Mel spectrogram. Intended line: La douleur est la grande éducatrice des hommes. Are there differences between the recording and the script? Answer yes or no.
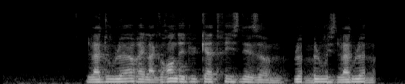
yes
